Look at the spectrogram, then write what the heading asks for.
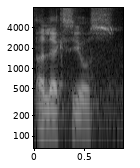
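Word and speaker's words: Αλέξιος: my Mario Kart name even pronounced alexios it's it's Greek see that letter is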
